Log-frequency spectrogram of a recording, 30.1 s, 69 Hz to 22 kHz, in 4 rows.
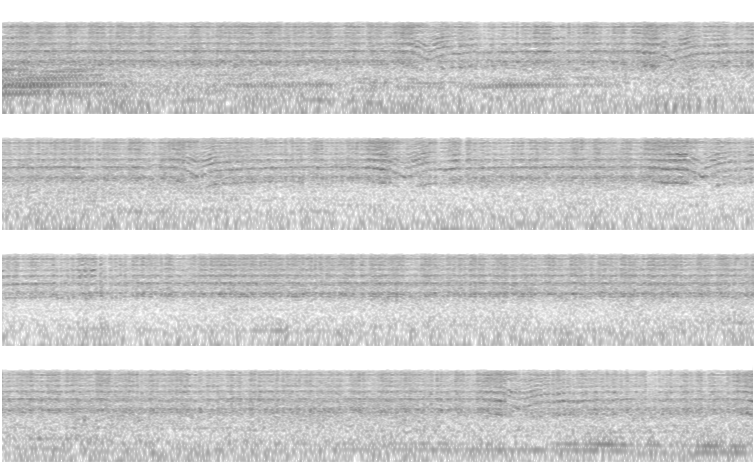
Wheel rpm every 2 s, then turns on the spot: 230, 230, 220, 200, 220, 210, 220, 210, 230, 230, 230, 240, 240, 230, 220.
none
